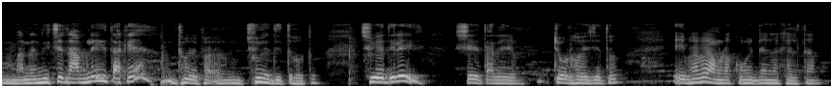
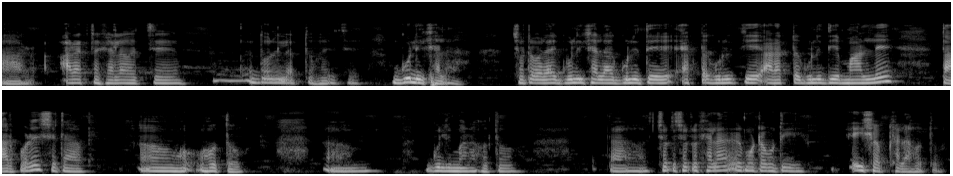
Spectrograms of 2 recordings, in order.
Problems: constant background noise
